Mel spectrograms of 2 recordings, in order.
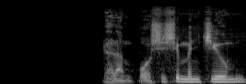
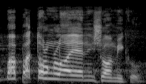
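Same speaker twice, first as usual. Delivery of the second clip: high, louder imitation of an anxious wife; wife's appeal; 10 semitones higher, 5 dB louder than usual. Wife asking pastor to help her husband, high imitated appeal. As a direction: plead to the pastor in a raised voice.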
